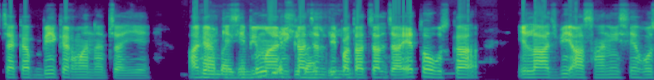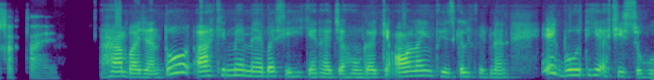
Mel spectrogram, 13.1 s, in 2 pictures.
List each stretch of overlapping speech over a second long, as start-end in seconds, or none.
2.0-3.5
